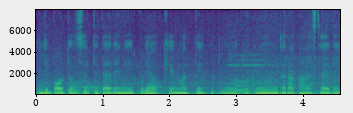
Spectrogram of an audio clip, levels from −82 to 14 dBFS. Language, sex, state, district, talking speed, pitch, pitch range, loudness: Kannada, female, Karnataka, Raichur, 145 wpm, 225 Hz, 220-230 Hz, -14 LUFS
